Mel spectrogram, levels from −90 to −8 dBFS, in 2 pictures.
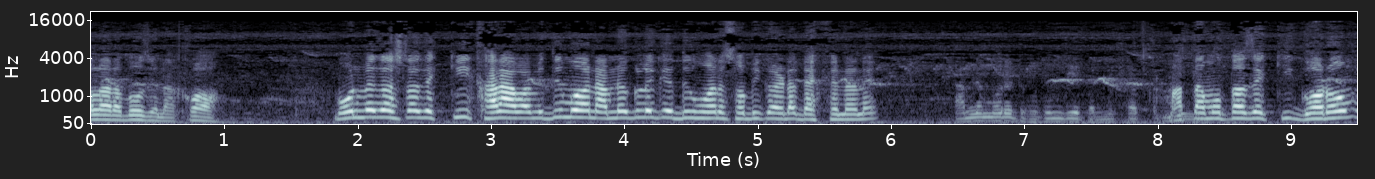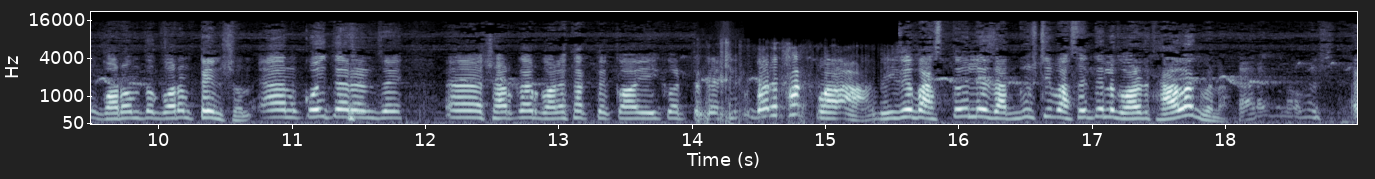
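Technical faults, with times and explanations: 14.05–15.61 s, call bitrate drop: for about 1.5 s the sound turns coarse and muffled, then regains its detail. The audio bandwidth narrows from 20 kHz to 8 kHz, removing the upper treble, while the remaining band is coded with far fewer bits, giving a rough, watery texture. This fits the bandwidth estimate collapsing and the encoder being pushed from around 64 kbps down to roughly 7 kbps before recovering.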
